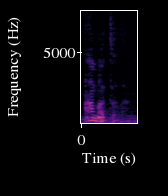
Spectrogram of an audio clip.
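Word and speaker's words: あなた: Would you like to listen to the pronunciation again? So it's anata.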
